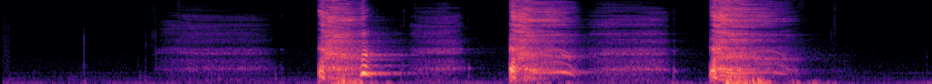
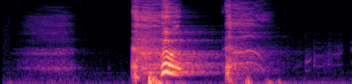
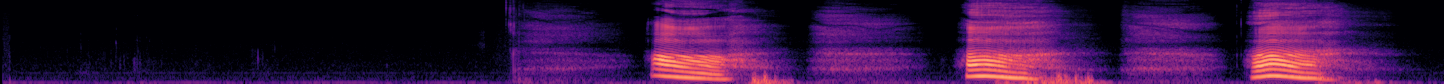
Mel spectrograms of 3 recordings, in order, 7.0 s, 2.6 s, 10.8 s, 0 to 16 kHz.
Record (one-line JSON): {"three_cough_length": "7.0 s", "three_cough_amplitude": 9723, "three_cough_signal_mean_std_ratio": 0.33, "cough_length": "2.6 s", "cough_amplitude": 21609, "cough_signal_mean_std_ratio": 0.28, "exhalation_length": "10.8 s", "exhalation_amplitude": 14674, "exhalation_signal_mean_std_ratio": 0.33, "survey_phase": "beta (2021-08-13 to 2022-03-07)", "age": "45-64", "gender": "Female", "wearing_mask": "No", "symptom_shortness_of_breath": true, "symptom_fatigue": true, "symptom_change_to_sense_of_smell_or_taste": true, "smoker_status": "Never smoked", "respiratory_condition_asthma": false, "respiratory_condition_other": false, "recruitment_source": "Test and Trace", "submission_delay": "2 days", "covid_test_result": "Positive", "covid_test_method": "RT-qPCR"}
